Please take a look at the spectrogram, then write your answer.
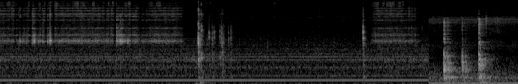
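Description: Spices and bread are stirred in a pan, with light scrapes and utensil clicks over a steady hum, and a few sharper knocks near the end.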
